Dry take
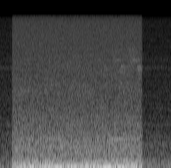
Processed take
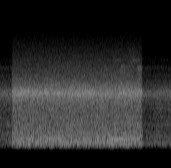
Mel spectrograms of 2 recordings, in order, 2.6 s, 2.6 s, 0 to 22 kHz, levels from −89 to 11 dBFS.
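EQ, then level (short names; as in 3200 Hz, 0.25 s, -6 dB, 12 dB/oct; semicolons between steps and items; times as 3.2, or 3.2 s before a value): dynamic EQ 1300 Hz, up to -4 dB, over -54 dBFS, Q 0.77; brick-wall FIR high-pass 450 Hz; synth low-pass 2600 Hz, resonance Q 7.4; 0.0 dB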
